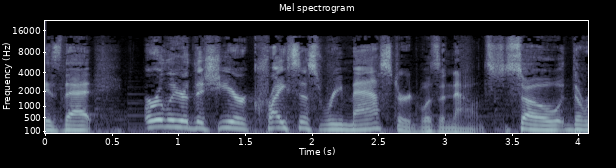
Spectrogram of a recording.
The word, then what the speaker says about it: Crysis: It's spelled C-R-Y. – Ooh, it's Crysis, so it's Crysis. Like crying.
